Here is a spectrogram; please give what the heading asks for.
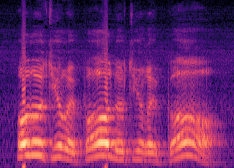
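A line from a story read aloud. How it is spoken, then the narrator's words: Exclaimed. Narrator (French): s'écria Denner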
